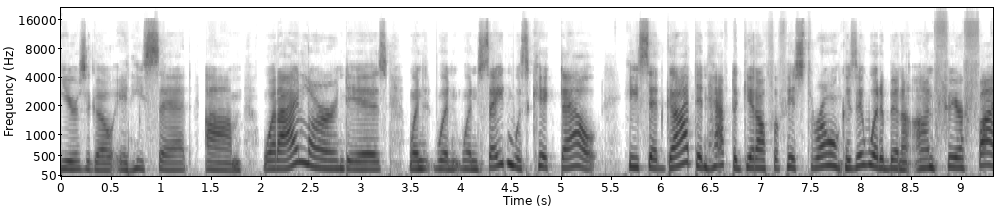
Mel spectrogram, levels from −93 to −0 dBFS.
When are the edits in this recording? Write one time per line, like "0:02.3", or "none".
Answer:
0:01.4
